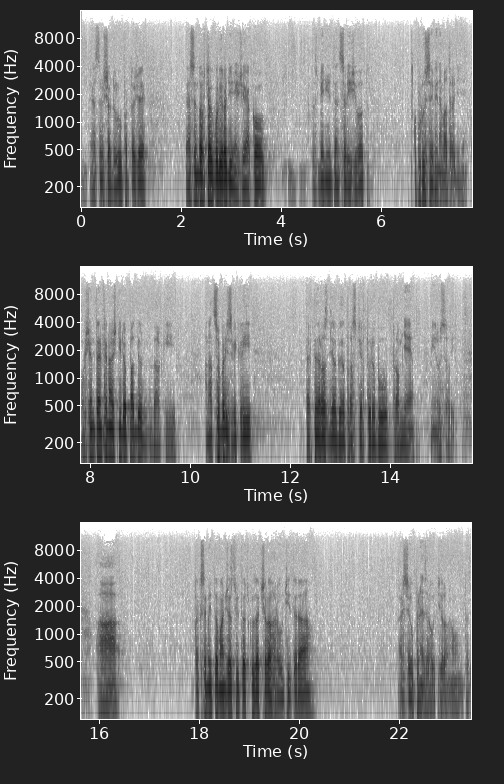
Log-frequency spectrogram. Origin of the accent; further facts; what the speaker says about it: Zlín, Zlín Region, Czechia; tak u nás ve Zlíně byl ten obrovský závod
